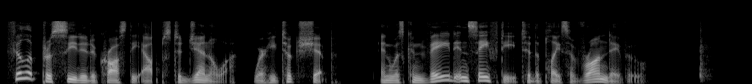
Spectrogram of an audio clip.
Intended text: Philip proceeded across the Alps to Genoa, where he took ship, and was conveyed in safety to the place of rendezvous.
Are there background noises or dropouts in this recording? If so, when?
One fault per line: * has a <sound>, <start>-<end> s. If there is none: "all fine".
* has a dropout, 1.5-1.6 s
* has a tap, 7.0-7.2 s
